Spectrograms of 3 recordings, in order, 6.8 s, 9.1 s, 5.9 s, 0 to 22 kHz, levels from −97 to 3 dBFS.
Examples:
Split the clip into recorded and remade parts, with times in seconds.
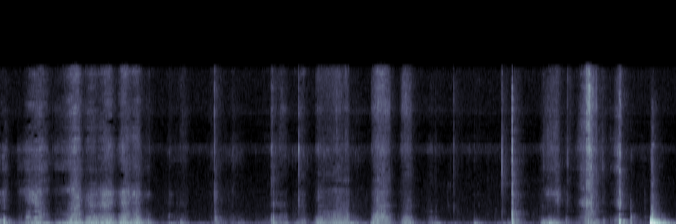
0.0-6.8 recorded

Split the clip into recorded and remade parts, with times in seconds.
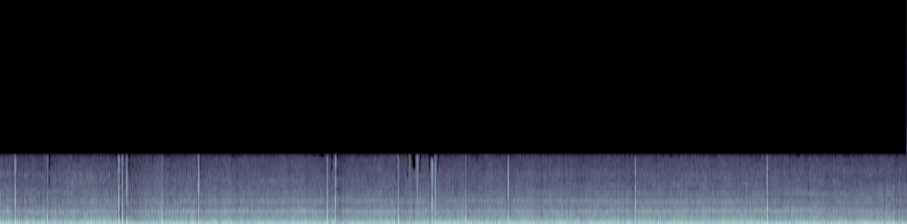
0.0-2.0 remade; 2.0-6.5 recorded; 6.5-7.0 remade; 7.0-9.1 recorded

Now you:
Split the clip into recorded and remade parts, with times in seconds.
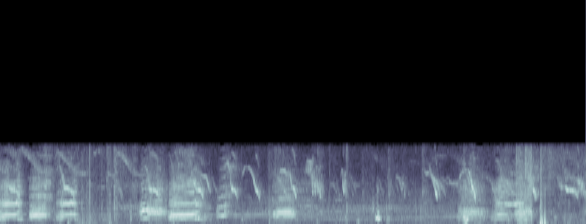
0.0-5.2 recorded; 5.2-5.9 remade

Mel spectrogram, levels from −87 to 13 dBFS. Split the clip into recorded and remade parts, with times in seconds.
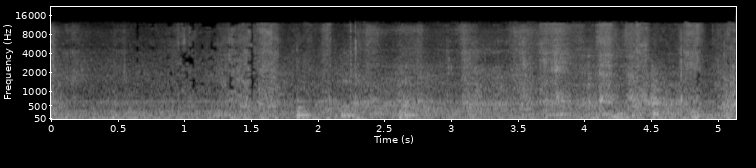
0.0-0.6 remade; 0.6-2.2 recorded; 2.2-4.4 remade; 4.4-5.1 recorded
